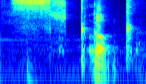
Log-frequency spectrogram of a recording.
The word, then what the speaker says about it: Skunk: And it has to be pronounced like that. Skunk. Like emphasis on the K.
